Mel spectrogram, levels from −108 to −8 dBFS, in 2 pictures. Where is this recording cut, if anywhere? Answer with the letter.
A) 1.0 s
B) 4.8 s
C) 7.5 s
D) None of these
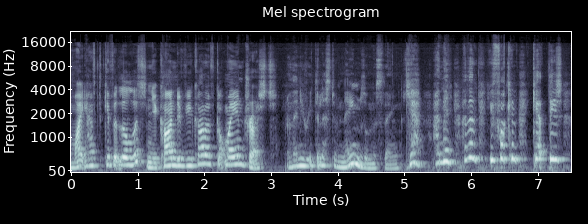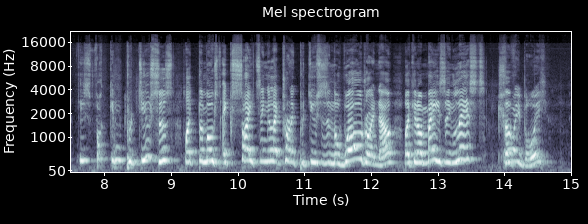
C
